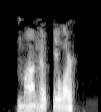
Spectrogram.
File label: "monocular", English; adjectives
